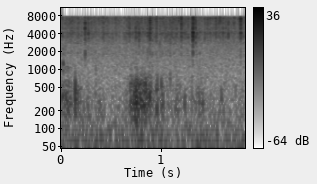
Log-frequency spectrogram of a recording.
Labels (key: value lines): label: biophony, growl
recorder: SoundTrap 600 or HydroMoth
